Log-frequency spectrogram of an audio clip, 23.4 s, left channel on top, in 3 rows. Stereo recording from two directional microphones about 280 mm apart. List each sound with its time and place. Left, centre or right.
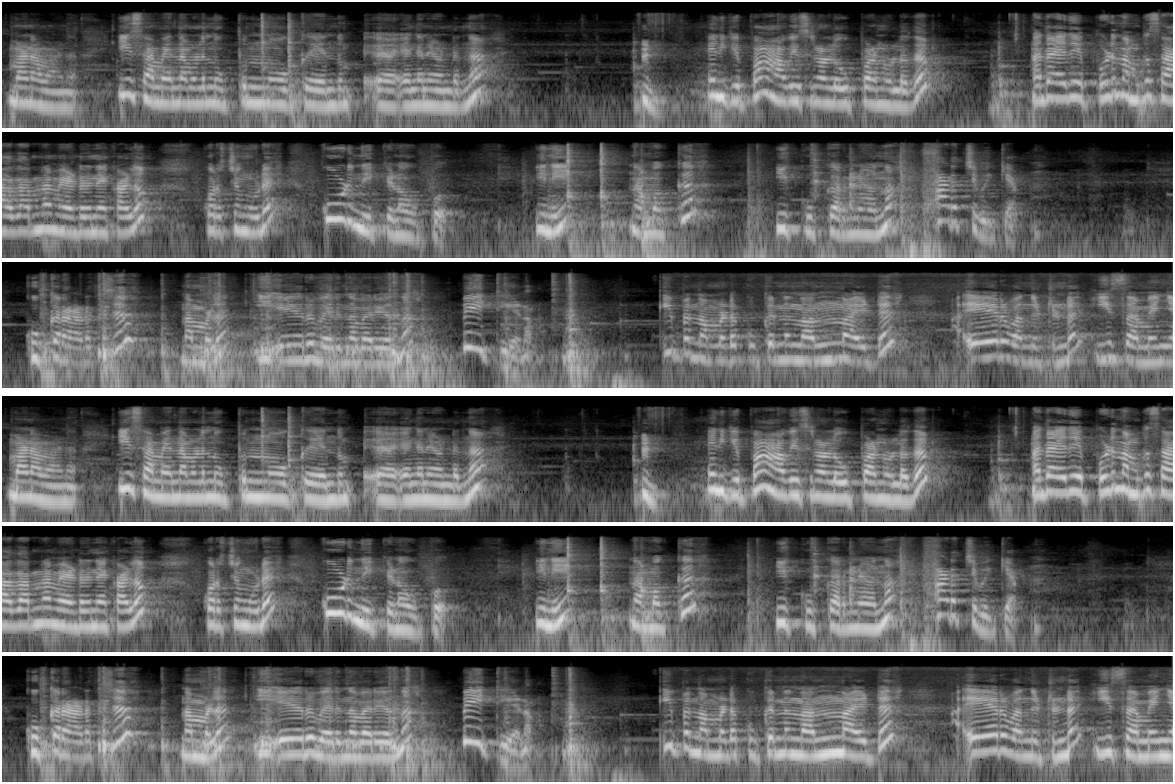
0.0 s speech: right
11.9 s speech: right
